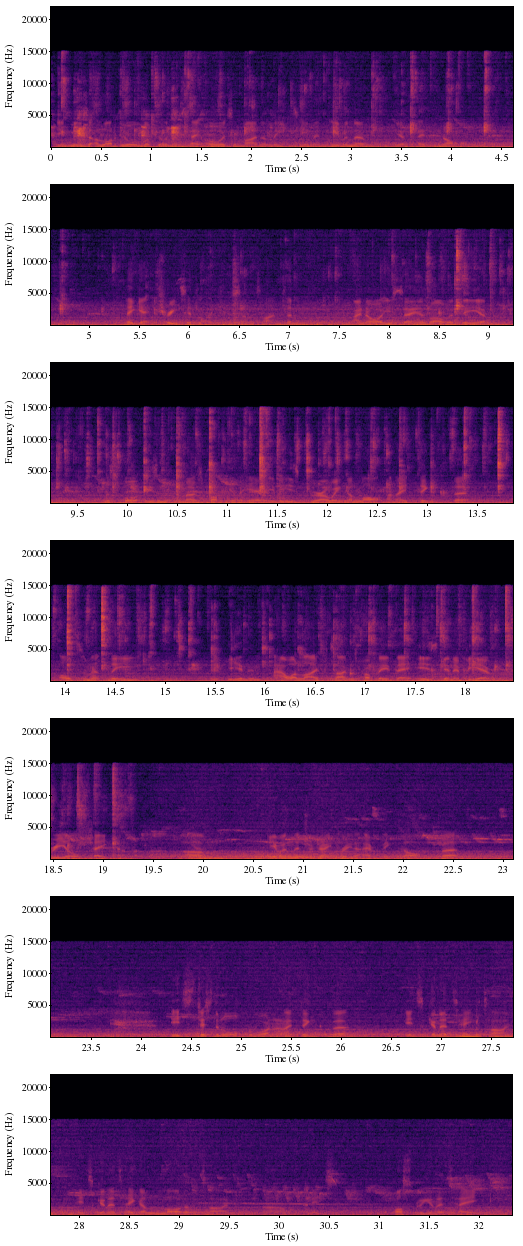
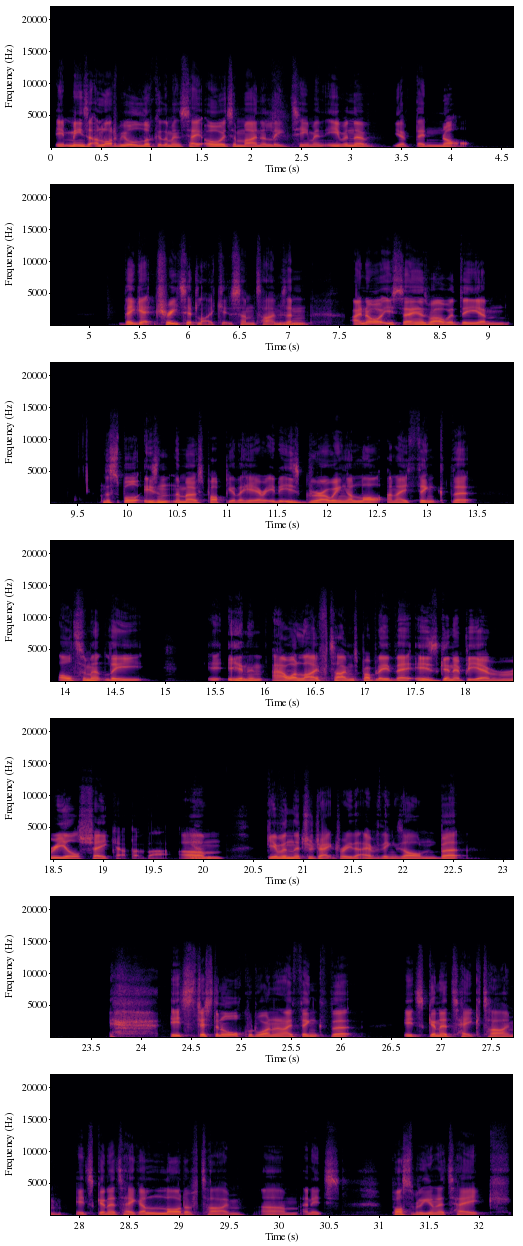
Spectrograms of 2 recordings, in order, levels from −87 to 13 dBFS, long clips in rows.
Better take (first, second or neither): second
